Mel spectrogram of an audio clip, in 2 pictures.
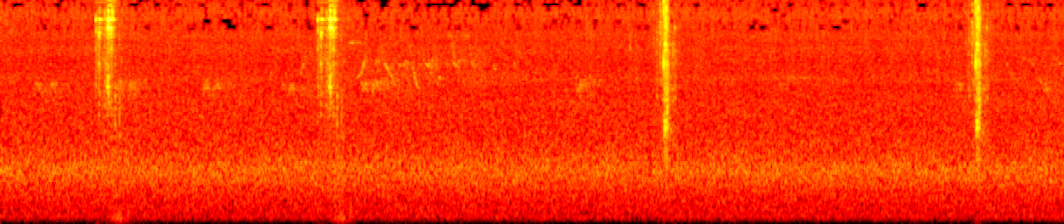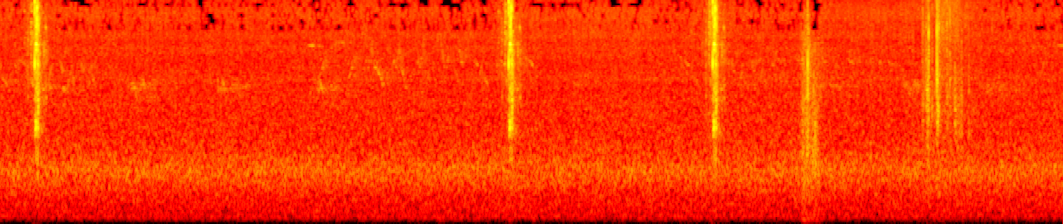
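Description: Small metal lock pins click sharply as they slide into place.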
